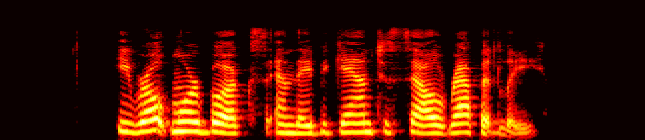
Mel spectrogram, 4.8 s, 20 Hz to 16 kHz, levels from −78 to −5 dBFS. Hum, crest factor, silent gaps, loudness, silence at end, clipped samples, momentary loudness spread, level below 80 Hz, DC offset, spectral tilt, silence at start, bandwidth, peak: none; 16 dB; none; -16 LUFS; 0.85 s; under 0.1%; 11 LU; -66 dBFS; under 0.1%; -6 dB/octave; 0.9 s; 7.6 kHz; -2 dBFS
